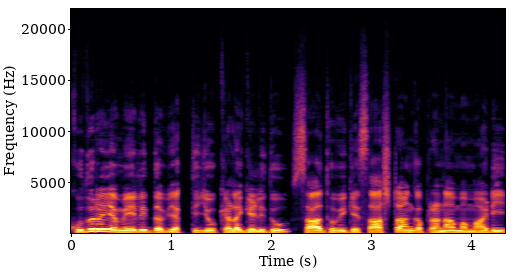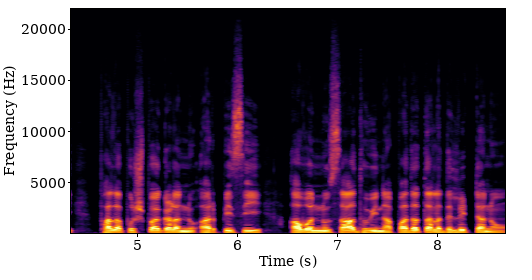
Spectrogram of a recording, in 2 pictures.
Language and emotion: Kannada, neutral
